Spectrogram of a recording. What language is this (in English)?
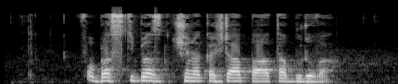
Czech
